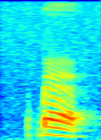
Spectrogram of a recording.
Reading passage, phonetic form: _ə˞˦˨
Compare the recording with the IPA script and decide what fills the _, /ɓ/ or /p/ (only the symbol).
ɓ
